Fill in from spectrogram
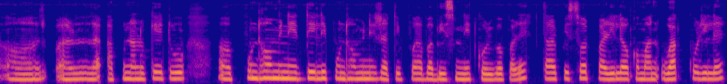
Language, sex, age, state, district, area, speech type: Assamese, female, 18-30, Assam, Charaideo, urban, spontaneous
